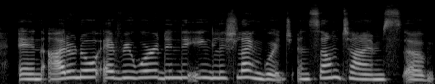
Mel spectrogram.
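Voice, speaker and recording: A woman with a non-native accent speaks at a fairly slow pace with ordinary pitch variation, in a very clean recording with a silent background. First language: not English. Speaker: streamer. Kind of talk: monologue to camera. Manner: halting.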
